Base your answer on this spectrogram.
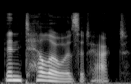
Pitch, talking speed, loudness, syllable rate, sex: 165 Hz, 180 wpm, -18 LUFS, 5.9 syllables/s, female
